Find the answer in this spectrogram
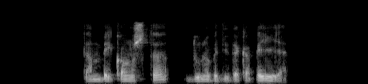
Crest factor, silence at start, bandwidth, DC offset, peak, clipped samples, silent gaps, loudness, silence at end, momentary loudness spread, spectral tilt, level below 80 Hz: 20 dB; 0.85 s; 7.8 kHz; under 0.1%; -6 dBFS; under 0.1%; 1.77-1.83 s; -24 LUFS; 0.85 s; 9 LU; -3.5 dB/octave; -66 dBFS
